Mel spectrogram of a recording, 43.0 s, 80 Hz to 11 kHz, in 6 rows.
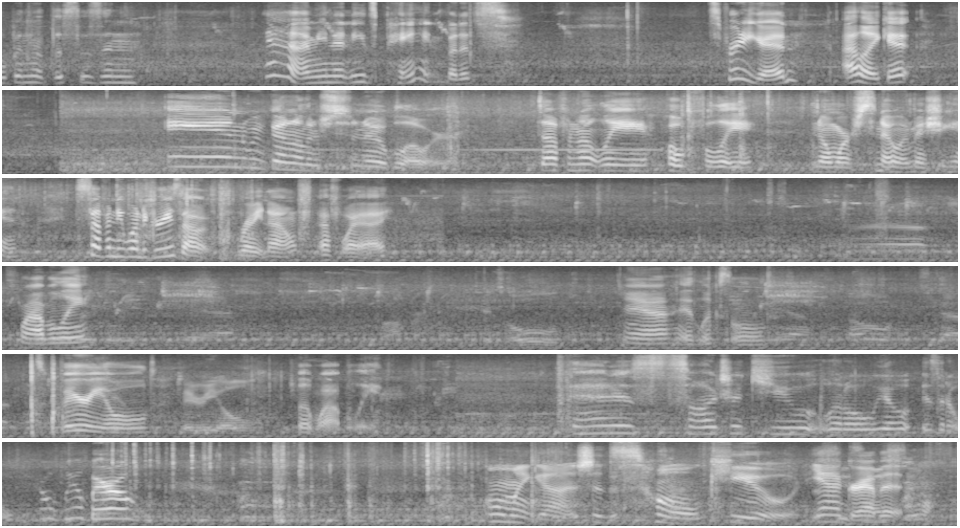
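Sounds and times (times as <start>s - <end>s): faint bird chirps: 17.2s - 26.2s.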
